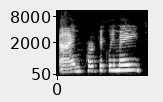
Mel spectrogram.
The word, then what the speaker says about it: IMperfeKtlymade: say this that the the pronunciation for the foundation it's I'm perfectly made I am uhuh so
